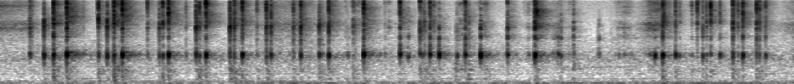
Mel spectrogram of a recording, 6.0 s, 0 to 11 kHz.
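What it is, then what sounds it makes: Plastic spray bottle trigger head. Long painted fingernails tap rapidly on the white plastic trigger head of a partly filled spray bottle held in the palm. A quick, uneven run of dry, sharp clicks follows, each with a faint hollow plastic tone around 1.2 kHz that stops almost at once.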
